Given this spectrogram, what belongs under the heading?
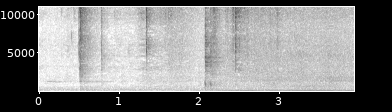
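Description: Boneless chicken pieces go into a pressure cooker, giving a few sharp metallic clinks and a soft scrape against the pot, close and quiet, followed by a low steady hum.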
